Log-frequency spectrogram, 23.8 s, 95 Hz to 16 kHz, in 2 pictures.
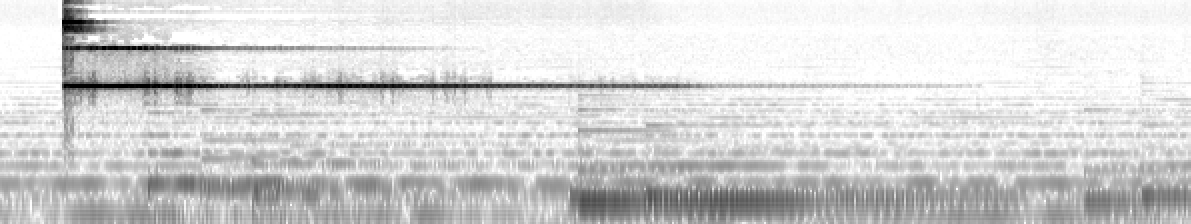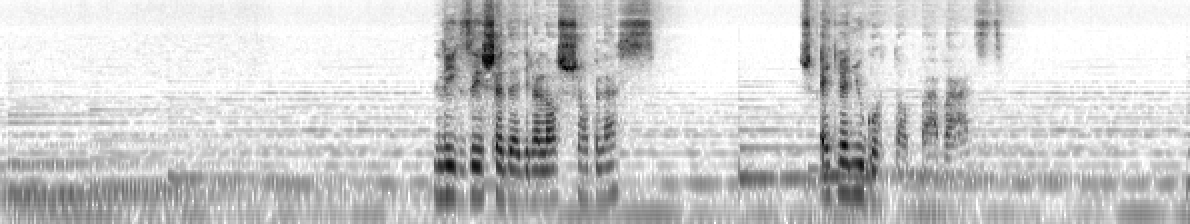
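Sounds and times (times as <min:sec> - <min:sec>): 
meditation bell ringing: 0:00.6 - 0:07.5
soft steady low drone: 0:00.6 - 0:08.5
speech: 0:16.2 - 0:18.4, 0:20.2 - 0:22.0.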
